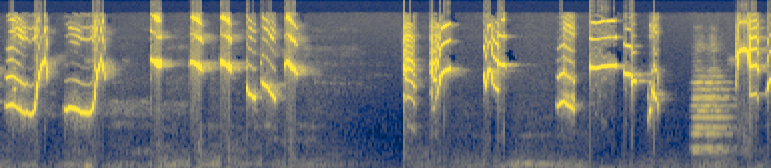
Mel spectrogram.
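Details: Oriental magpie-robin singing rough, sharp phrases to provoke rival birds; upward-sweeping whistles, clusters of sharp chips, a held whistle and a brief nasal rattle.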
